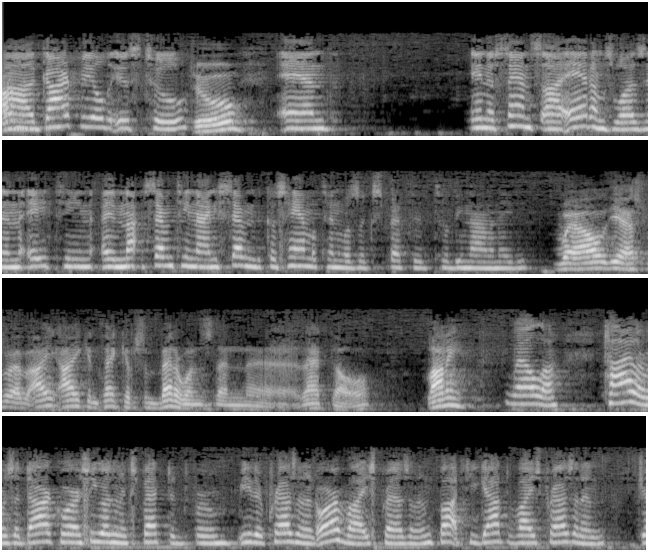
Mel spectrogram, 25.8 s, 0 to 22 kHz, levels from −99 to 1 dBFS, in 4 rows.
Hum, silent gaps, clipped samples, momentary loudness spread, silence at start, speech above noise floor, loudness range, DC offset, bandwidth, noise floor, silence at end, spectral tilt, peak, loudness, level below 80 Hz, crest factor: none; none; under 0.1%; 12 LU; 0 s; 35 dB; 4 LU; under 0.1%; 8.4 kHz; -55 dBFS; 0 s; -5.5 dB/octave; -2 dBFS; -21 LUFS; -56 dBFS; 20 dB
